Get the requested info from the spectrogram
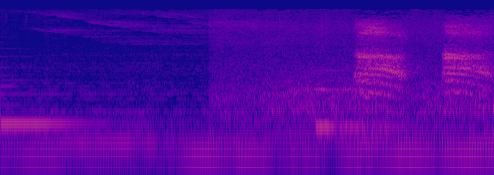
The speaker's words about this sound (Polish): I nagle słyszycie, jak twój kruk zaczyna krakać i Frisk tylko wychodząc jeszcze zwrócił uwagę na twoje kruczysko, które zafurkotało skrzydłami i przysiadło może na jakiejś komodzie albo na jakimś regale.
